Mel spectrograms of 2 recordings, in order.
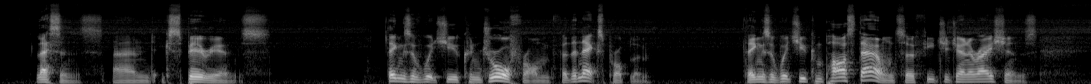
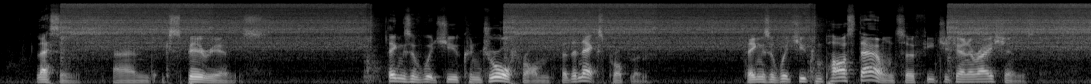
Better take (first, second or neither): first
